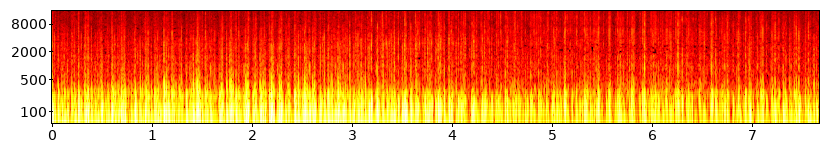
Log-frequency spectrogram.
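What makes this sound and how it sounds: A small blue leather card holder is handled close to the microphone, tapped and scratched with the fingertips. The result is a dense run of soft, dull, muffled taps, about three per second and somewhat uneven, with a low thumpy body. Faint scratching rustles sit underneath, with no bright ring.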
